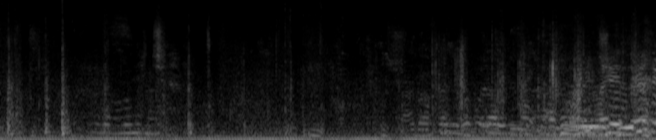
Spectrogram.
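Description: Several men talk among themselves.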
